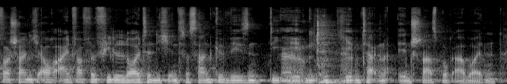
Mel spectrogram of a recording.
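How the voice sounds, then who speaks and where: A man with a fairly low pitch talks amid audible room echo and noticeable background noise. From northern Germany, East Frisia. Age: 50s. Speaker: magazine editor-in-chief. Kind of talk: interview. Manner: hesitant, many fillers.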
